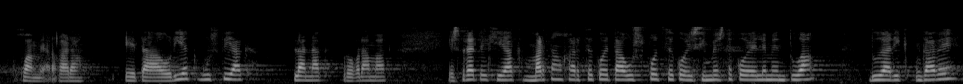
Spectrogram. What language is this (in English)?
Basque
